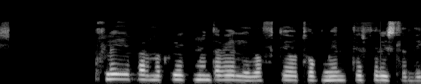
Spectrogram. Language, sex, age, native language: Icelandic, female, 30-39, Icelandic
